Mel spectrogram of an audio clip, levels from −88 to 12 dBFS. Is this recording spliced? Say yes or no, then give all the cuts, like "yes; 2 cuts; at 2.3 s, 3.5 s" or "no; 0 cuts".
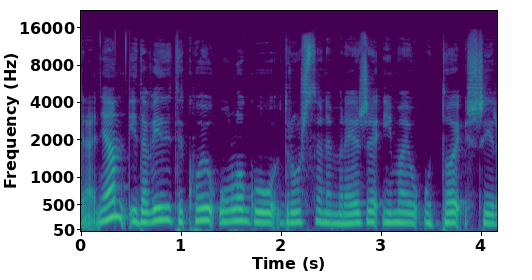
no; 0 cuts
